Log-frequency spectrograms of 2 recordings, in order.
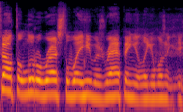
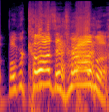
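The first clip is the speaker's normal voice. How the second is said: playful exclaim; 8 semitones higher, 12 dB louder, slower than usual. Real, not acted.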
